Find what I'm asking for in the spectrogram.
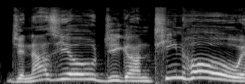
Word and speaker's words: Ginásio Gigantinho: I am, and I don't want to sound like a braggart here, but I'm 100% positive that I'm pronouncing this correctly. Ginásio Gigantinho in Porto Alegre, Brazil. – Let's see, nailed it.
